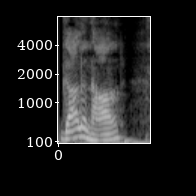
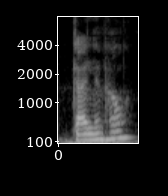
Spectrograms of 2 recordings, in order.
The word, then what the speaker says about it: Gyllenhaal: es el señor Jake Gyllenhaal. Es la pronunciación correcta en sueco, no Gyllenhaal.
